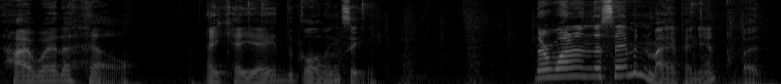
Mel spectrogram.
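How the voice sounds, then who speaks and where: Music plays in the background. The speech moves at a moderate pace with long, frequent pauses. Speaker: gaming streamer. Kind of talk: live gameplay commentary.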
